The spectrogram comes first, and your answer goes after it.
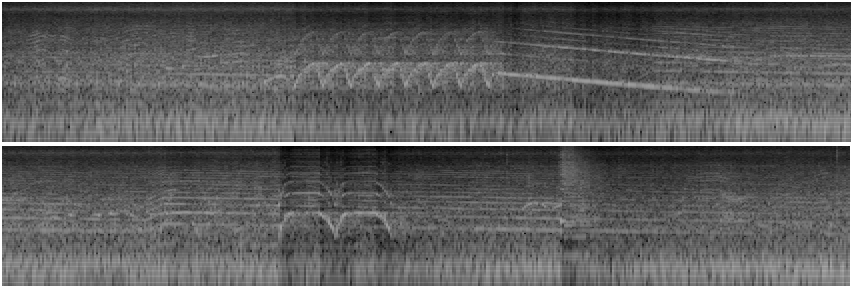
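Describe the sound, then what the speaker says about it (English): A vintage volunteer fire engine's siren wails through a Memorial Day parade, rising and falling in long sweeps and yelps over crowd noise and chatter, with short horn-like blasts near the end. "It's a great old vintage fire engine."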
